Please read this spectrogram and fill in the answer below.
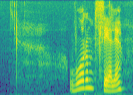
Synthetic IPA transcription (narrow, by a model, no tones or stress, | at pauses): ʋɔɾmseːlə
